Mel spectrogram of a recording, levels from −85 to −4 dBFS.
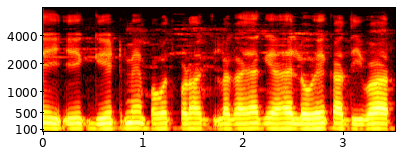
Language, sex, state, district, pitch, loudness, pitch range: Hindi, male, Jharkhand, Deoghar, 120 Hz, -17 LUFS, 120-125 Hz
